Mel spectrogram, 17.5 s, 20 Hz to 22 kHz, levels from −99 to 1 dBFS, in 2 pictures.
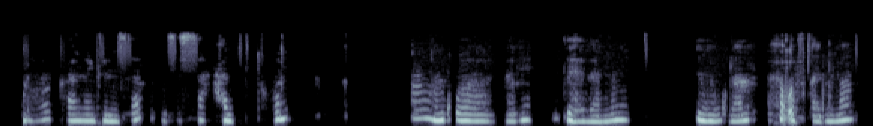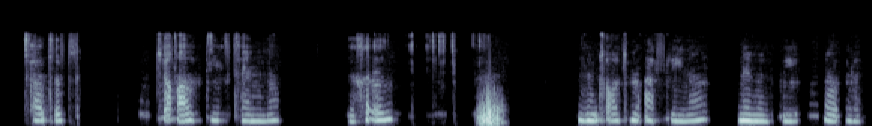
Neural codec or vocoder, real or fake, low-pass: none; real; 7.2 kHz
